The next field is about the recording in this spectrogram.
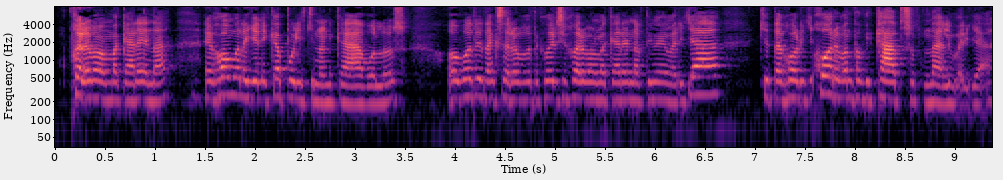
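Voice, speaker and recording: Very fast and bright, sharp in tone, a woman with a fairly high pitch speaks in a monotone, flat way on a very clean recording with a silent background. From Greece. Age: young. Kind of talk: casual Q&A talk to camera.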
